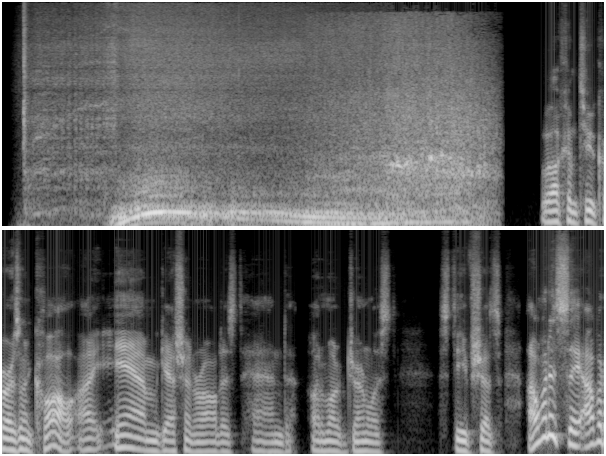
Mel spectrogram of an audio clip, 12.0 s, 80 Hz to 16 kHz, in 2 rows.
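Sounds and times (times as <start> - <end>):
car engine starting and revving: 0.2 - 5.0.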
